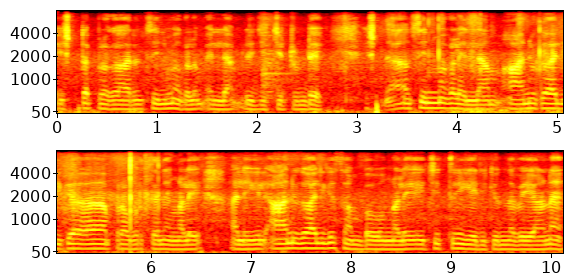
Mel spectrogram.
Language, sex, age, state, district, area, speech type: Malayalam, female, 60+, Kerala, Palakkad, rural, spontaneous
